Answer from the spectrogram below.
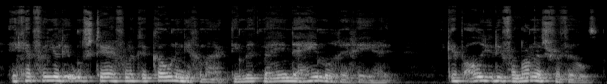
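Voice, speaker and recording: A man's voice: medium pitch, normal speed, dark tone, natural voice. A man voicing God as a humbled, cast-out figure who protests and pleads. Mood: indignant. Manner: protesting, then pleading and self-pitying.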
